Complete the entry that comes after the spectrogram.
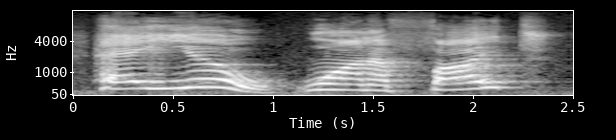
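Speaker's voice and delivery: high, loud challenge from a tiny bug; grouchy ladybug. A narrator's reading. Ladybug squaring up to the rhinoceros, high and loud. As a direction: squeak it out like a picking-a-fight bug. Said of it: "ladybug said to the whale's tail".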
